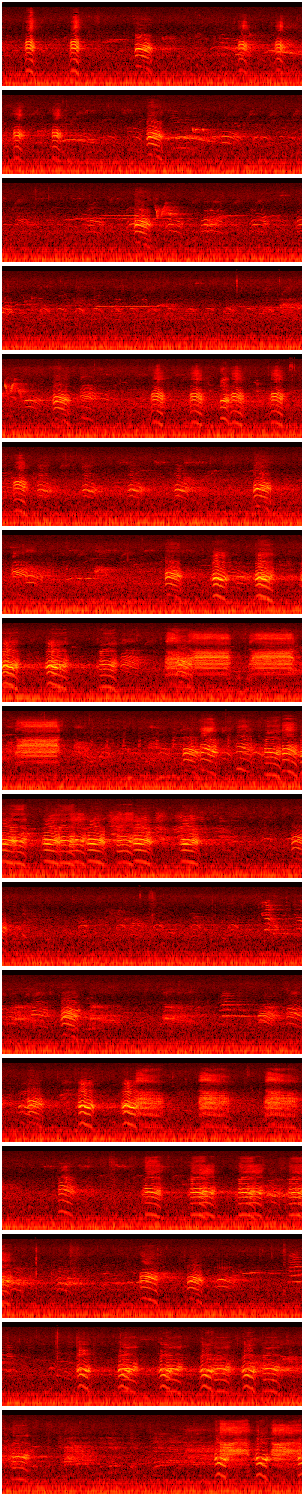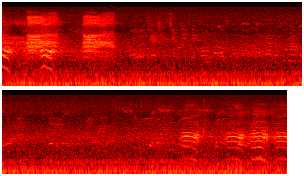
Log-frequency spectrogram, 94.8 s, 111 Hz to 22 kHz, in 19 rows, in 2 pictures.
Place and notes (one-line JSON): {"title": "Ichimiyake, Yasu-shi, Shiga-ken, Japan - Crows at Ichimiyake", "date": "2018-03-18 12:14:00", "description": "Noisy crows calling and responding, quiet Japanese bush warblers and other birds, children playing and other human sounds heard over the rumble of vehicles and aircraft on a Sunday at noon in Ichimiyake, Yasu City, Shiga Prefecture, Japan. Recorded on a Sony PCM-M10 with small omnidirectional mics attached to a bicycle handlebar bag. See details are and photos at Shiga Rivers.", "latitude": "35.08", "longitude": "136.01", "altitude": "100", "timezone": "Asia/Tokyo"}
